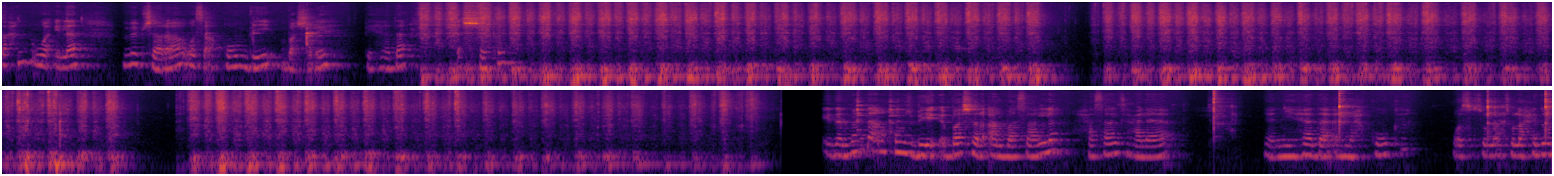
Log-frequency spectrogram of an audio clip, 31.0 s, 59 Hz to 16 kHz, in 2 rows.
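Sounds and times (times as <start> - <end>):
onion rasping on a grater: 4.2 - 23.3.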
